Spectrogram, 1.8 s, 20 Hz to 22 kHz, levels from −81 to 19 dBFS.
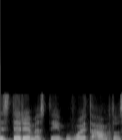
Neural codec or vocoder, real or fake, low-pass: codec, 16 kHz, 0.3 kbps, FocalCodec; fake; 7.2 kHz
